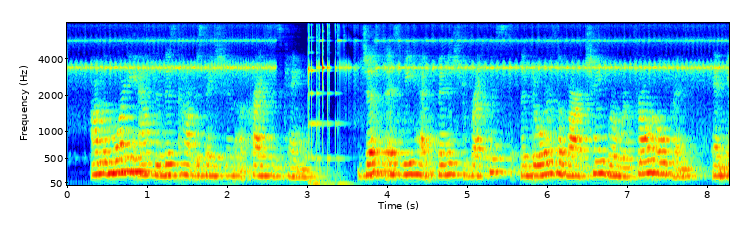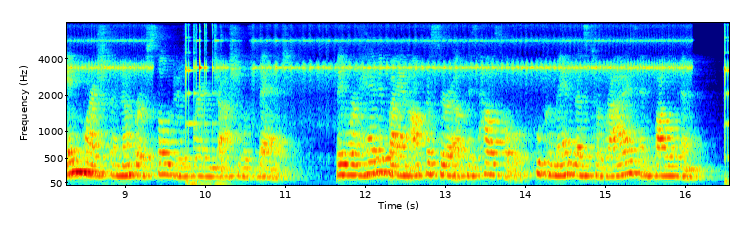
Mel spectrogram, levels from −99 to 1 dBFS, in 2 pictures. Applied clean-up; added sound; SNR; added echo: none; Coin (dropping) / Glass; 16 dB; reverberation time 0.9 s.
